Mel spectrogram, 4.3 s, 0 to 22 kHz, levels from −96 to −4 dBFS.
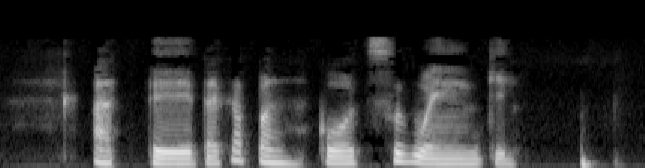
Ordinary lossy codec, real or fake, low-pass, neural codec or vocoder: MP3, 32 kbps; fake; 10.8 kHz; autoencoder, 48 kHz, 32 numbers a frame, DAC-VAE, trained on Japanese speech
